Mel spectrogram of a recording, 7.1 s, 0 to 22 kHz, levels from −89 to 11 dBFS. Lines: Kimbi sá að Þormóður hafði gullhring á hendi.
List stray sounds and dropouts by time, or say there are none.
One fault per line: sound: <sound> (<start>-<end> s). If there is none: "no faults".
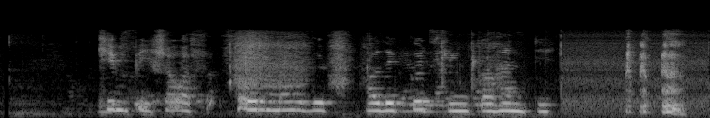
sound: throat clearing (6.2-6.9 s)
